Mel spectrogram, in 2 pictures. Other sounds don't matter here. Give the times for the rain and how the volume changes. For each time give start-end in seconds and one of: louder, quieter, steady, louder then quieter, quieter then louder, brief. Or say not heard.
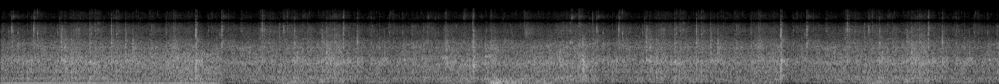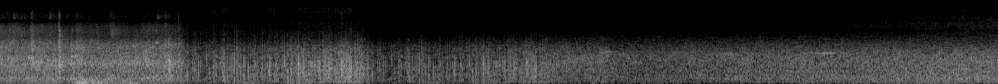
0.0-19.9 quieter.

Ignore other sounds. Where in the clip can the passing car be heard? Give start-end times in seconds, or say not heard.
0.1-2.2.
